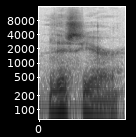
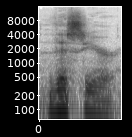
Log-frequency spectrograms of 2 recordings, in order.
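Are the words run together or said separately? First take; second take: run together; run together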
